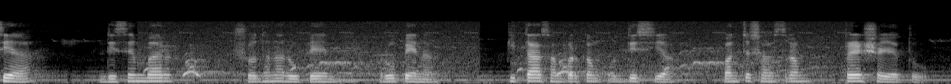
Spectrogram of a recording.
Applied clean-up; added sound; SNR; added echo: none; Bird; 11 dB; none.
